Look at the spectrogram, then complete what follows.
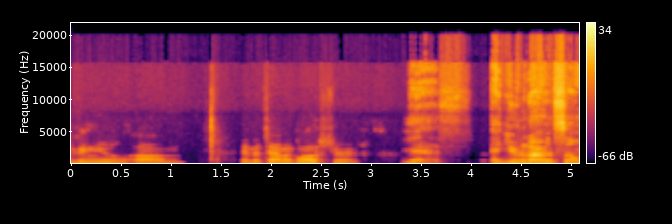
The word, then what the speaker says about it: Gloucester: I'm like, look, it's Gloucester.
